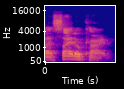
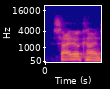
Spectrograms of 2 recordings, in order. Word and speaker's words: cytokine: storm yeah cyto storm how how do you pronounce it uh cytokine cokine cytokine storm where all I know and you can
